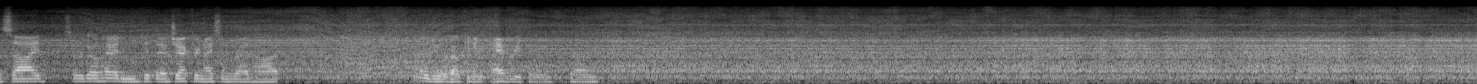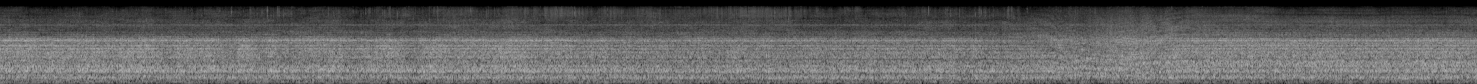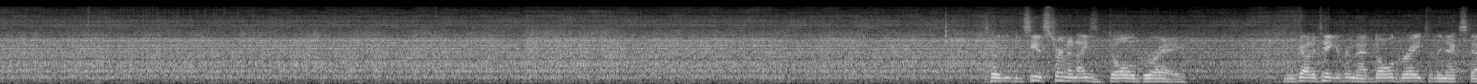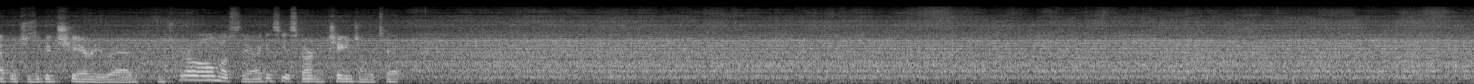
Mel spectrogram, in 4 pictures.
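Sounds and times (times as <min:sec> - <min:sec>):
gas torch hissing: 0:00.0 - 0:59.0.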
